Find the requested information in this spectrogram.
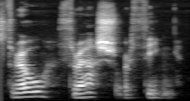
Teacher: a sound that is known as the voiceless dental fricative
